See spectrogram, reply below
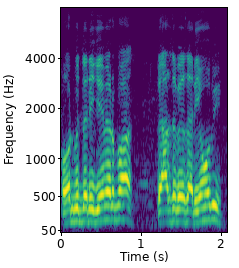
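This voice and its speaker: A man playing a swaggering small-time male street thug who talks rough, boastful and bullying, in a staged sketch. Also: on the high side, flat delivery, racing, a little mellow, a little hiss or hum, lightly acted. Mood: menacing.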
